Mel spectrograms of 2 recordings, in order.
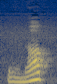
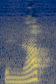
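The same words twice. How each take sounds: The two takes are said the same way.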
